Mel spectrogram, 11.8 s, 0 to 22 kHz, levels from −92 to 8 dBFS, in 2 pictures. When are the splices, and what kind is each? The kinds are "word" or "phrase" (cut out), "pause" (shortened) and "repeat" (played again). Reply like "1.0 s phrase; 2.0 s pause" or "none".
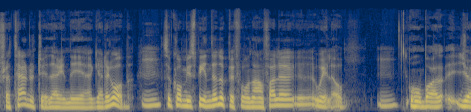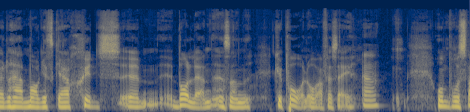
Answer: none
